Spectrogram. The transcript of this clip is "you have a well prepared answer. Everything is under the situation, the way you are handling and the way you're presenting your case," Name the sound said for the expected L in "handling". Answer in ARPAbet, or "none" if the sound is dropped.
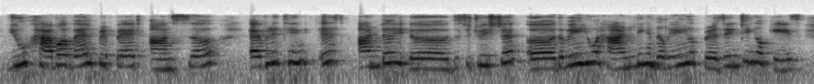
L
